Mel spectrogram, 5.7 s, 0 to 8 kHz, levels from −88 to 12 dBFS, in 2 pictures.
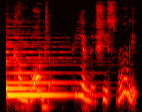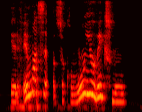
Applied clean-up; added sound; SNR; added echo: neural mask model RNNoise.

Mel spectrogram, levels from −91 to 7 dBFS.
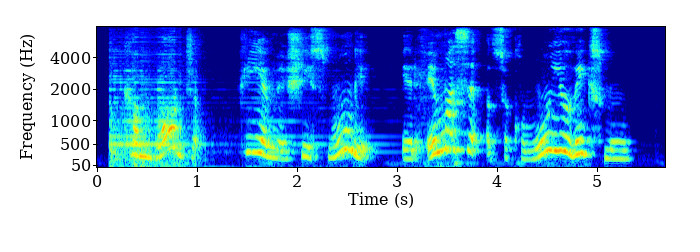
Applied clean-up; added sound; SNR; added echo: neural separator model SepFormer DNS4.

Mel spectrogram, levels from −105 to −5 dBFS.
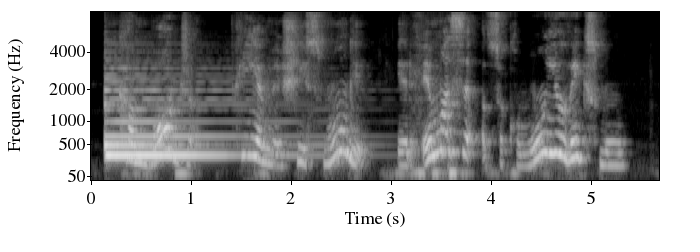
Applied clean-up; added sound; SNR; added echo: none; Piano; -4 dB; none.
